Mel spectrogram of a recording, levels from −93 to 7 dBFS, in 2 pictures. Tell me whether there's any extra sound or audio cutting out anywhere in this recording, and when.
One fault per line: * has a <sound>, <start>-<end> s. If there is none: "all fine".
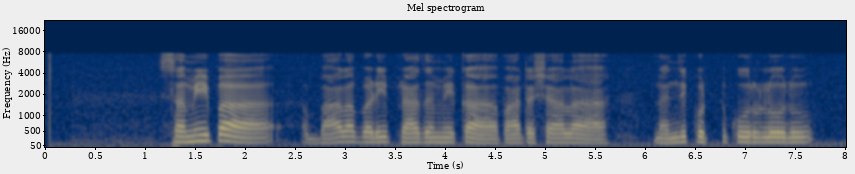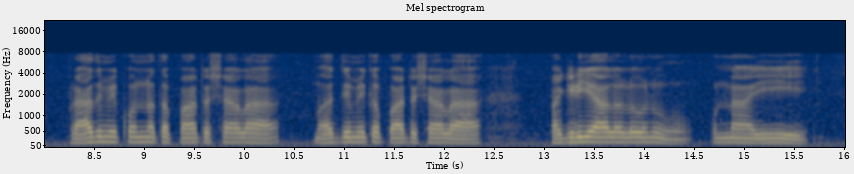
all fine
